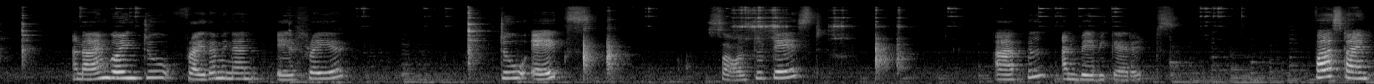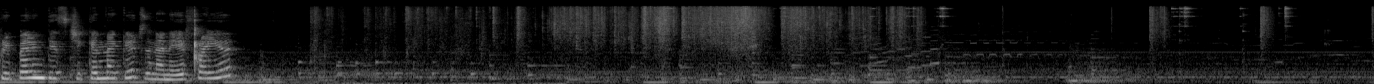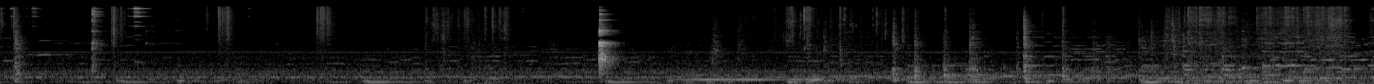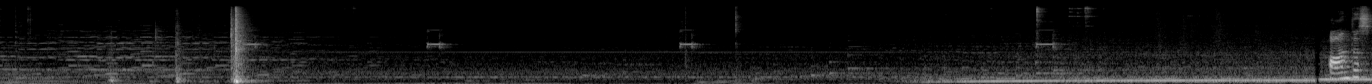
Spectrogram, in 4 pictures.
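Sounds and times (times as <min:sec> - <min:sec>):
background music: 0:00.0 - 0:54.9
aluminium foil crinkling: 0:16.8 - 0:23.2, 0:31.7 - 0:32.7, 0:35.2 - 0:36.6, 0:38.9 - 0:41.3
oven door shutting: 0:43.0 - 0:44.0.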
